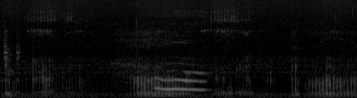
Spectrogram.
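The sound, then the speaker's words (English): Faint cat purring, a soft low rumbling throb that swells in the middle, where a brief higher whistling tone appears, then carries on quietly. “But if you could listen close, you could hear him purring.”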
